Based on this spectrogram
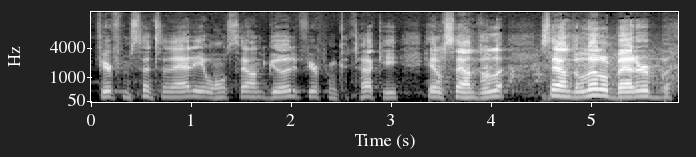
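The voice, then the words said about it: Slight Southern twang. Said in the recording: “You still got that little twang”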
